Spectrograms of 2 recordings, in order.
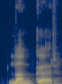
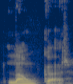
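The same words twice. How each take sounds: First: The first vowel is a plain 'ah' sound. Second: The first vowel is an 'ow' sound. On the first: The speaker calls it wrong. "your first intuition is maybe to say langar" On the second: The speaker calls it right. "the A N G combination makes an ow sound"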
